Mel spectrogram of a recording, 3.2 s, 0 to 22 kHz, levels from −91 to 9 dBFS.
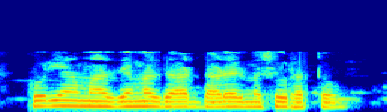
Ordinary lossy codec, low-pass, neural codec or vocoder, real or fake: AAC, 16 kbps; 7.2 kHz; none; real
